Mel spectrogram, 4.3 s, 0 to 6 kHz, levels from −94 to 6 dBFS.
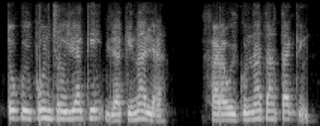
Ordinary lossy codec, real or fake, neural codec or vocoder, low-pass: Opus, 16 kbps; real; none; 5.4 kHz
